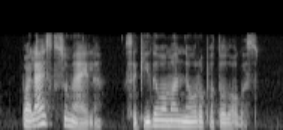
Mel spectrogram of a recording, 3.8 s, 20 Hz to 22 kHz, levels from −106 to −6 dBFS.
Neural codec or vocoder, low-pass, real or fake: none; 7.2 kHz; real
